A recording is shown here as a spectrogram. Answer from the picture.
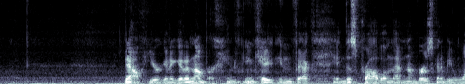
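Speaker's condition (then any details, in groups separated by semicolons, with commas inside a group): No condition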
